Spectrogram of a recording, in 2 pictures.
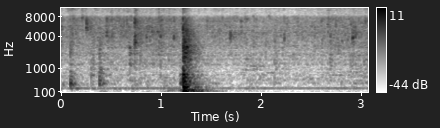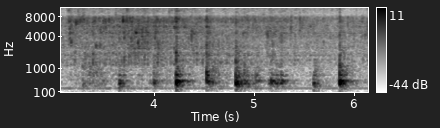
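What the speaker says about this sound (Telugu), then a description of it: "ఆనియన్స్ వేసేటప్పుడు మనం వేయించుకునేటప్పుడే చాలా జాగ్రత్తగా వేయించుకోవాలి" Onions frying in a pan for bagara rice, a soft crackling sizzle broken by several sharp spatula scrapes and taps, closer and busier toward the end, with a faint steady hum beneath.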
